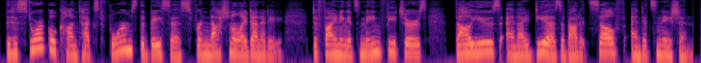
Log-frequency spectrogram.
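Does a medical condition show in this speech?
No.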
